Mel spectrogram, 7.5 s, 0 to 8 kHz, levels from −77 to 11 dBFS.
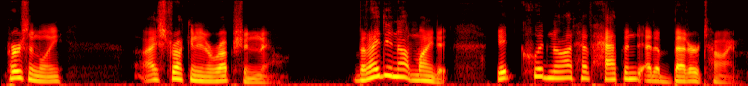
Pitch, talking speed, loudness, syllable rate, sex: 145 Hz, 170 wpm, -21 LUFS, 5.6 syllables/s, male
